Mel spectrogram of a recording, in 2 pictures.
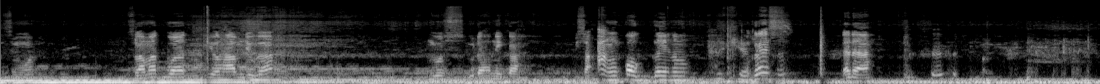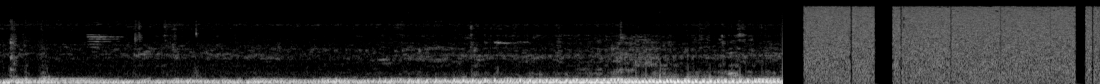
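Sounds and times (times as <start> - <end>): road noise: 0.0 - 18.9
vehicle engine rumble in cab: 3.6 - 18.8
static hiss: 19.0 - 22.0.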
